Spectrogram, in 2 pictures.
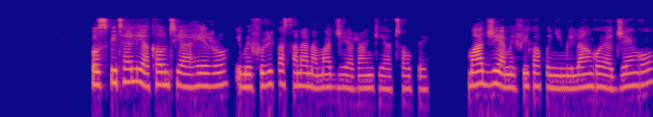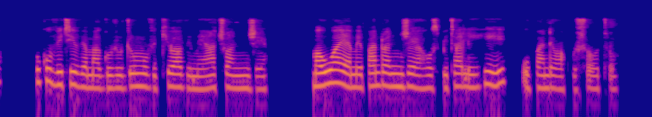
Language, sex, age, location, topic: Swahili, female, 18-24, Kisumu, health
